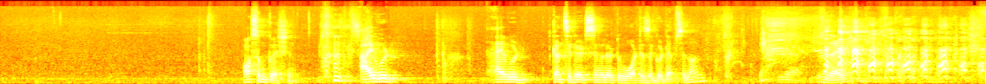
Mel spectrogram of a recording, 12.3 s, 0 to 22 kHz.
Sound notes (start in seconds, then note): 4.0 laughter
